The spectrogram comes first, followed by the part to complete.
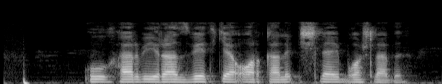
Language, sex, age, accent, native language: Uzbek, male, 25-34, Xorazm, Uzbek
